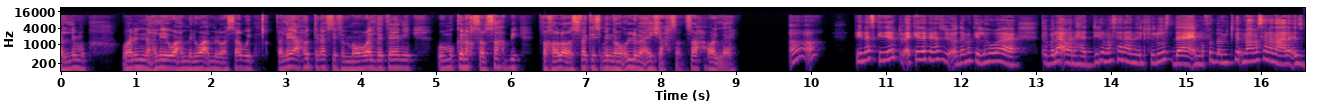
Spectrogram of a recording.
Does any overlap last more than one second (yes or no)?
no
